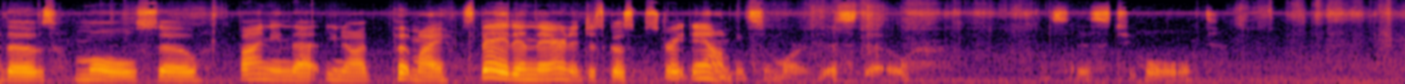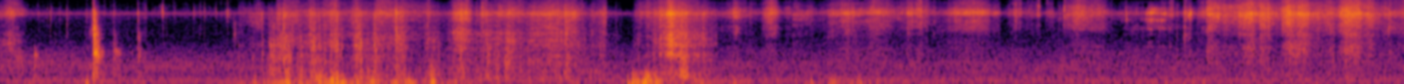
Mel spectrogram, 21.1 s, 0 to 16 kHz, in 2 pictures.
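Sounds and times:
hands rustling soil and mulch: 0:05.5 - 0:08.3, 0:09.2 - 0:11.1, 0:12.2 - 0:21.0.

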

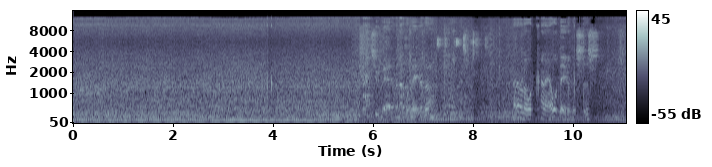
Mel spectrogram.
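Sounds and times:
elevator hum: 0:00.0 - 0:11.0
elevator doors opening: 0:05.5 - 0:09.0.

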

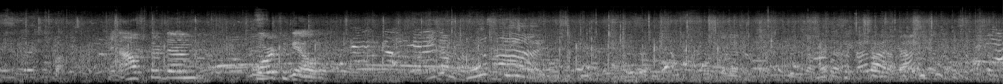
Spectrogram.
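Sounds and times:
people talking and calling: 0:00.0 - 0:10.0.

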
